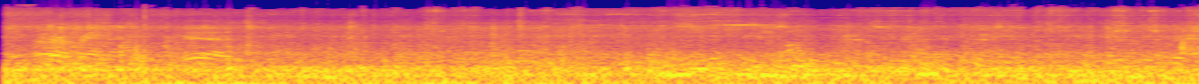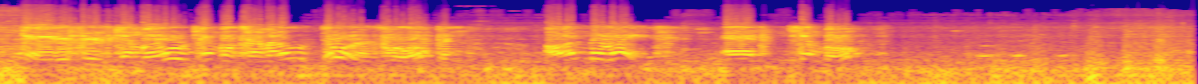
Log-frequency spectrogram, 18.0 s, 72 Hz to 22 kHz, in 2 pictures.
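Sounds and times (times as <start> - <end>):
train rumbling over track: 0.1 - 17.9
recorded station announcement: 8.9 - 15.7.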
